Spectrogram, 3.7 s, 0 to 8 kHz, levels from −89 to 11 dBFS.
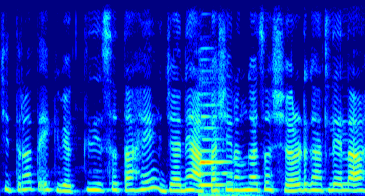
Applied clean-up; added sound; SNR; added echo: none; Wind instrument, woodwind instrument; -4 dB; none.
